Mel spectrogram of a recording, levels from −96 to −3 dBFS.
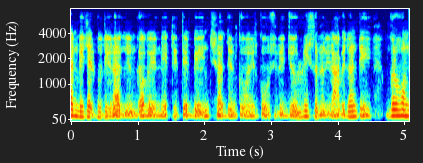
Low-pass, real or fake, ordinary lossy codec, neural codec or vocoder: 7.2 kHz; fake; none; vocoder, 22.05 kHz, 80 mel bands, HiFi-GAN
